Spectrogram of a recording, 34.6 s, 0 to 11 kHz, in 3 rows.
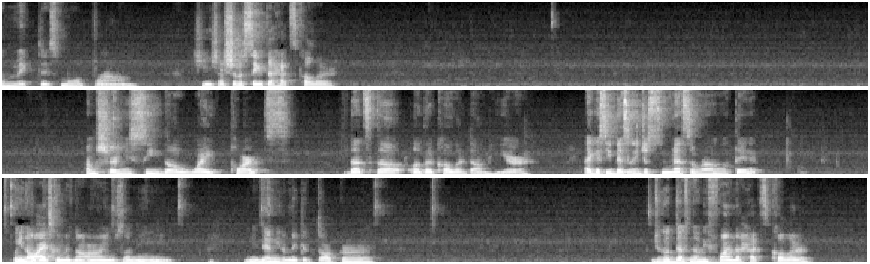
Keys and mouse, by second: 0.6-3.0 drag, 3.0-4.4 middle drag, 4.4 click, 4.9 middle click, 5.4 click, 6.2-29.2 middle drag, 29.2-32.1 drag, 32.1-34.6 middle drag.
